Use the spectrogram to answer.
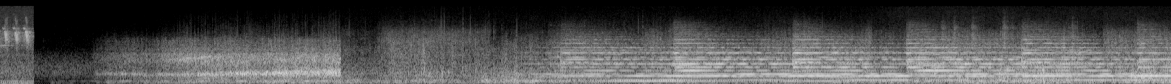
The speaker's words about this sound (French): Il sort de la camionnette et sonne au portail.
